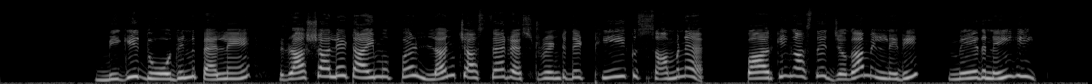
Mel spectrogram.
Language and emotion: Dogri, surprised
